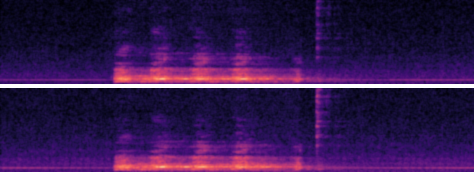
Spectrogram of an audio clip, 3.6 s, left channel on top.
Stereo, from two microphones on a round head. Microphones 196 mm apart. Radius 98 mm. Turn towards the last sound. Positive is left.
turn(degrees=-35)  # may be behind; listen again after turning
